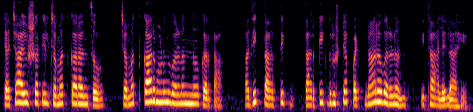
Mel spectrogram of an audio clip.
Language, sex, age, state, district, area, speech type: Marathi, female, 45-60, Maharashtra, Pune, urban, spontaneous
